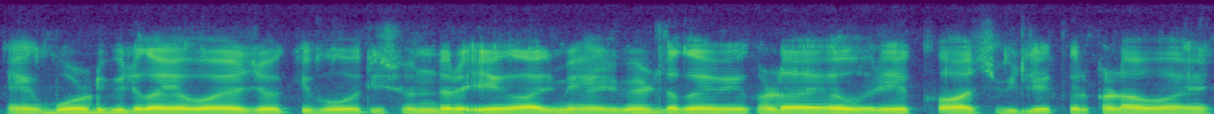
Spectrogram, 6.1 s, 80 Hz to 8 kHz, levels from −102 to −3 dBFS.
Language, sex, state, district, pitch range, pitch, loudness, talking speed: Hindi, male, Rajasthan, Bikaner, 95-100 Hz, 100 Hz, -15 LUFS, 255 wpm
